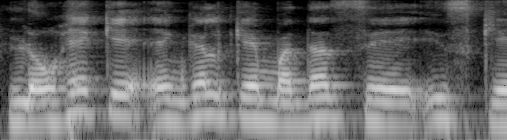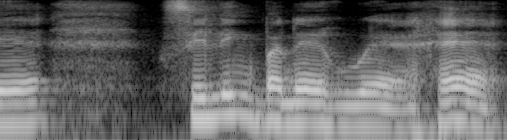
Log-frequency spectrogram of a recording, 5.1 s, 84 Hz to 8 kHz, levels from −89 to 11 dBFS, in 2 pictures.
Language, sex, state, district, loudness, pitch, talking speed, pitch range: Hindi, male, Jharkhand, Garhwa, -16 LUFS, 155 Hz, 130 wpm, 140-165 Hz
